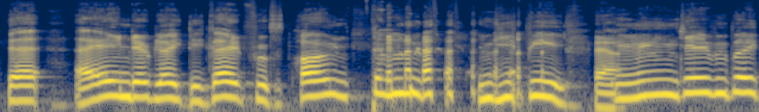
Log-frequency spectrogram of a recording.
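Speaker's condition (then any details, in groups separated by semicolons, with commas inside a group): Cerebral palsy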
